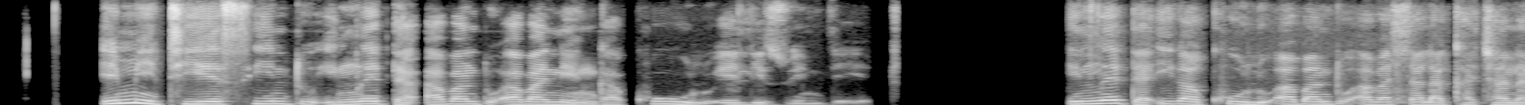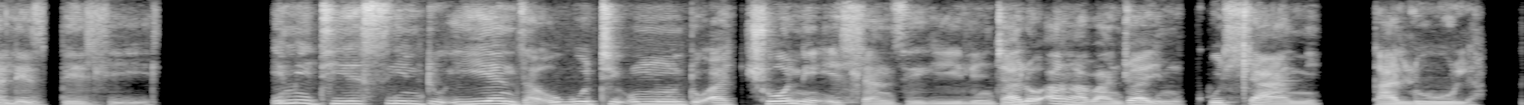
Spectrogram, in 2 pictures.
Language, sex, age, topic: North Ndebele, male, 18-24, health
